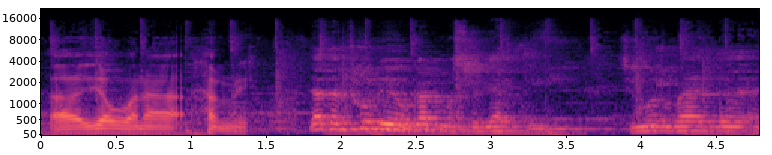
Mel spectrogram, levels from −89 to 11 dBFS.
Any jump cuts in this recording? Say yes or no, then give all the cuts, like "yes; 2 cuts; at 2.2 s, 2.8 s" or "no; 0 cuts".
yes; 1 cut; at 1.6 s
